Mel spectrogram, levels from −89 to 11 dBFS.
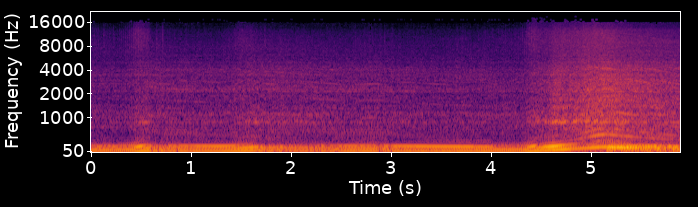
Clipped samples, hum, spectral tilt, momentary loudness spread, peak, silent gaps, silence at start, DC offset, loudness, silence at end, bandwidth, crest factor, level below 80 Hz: under 0.1%; none; -7 dB/octave; 10 LU; -2 dBFS; none; 0 s; under 0.1%; -19 LUFS; 0 s; 16 kHz; 16 dB; -24 dBFS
